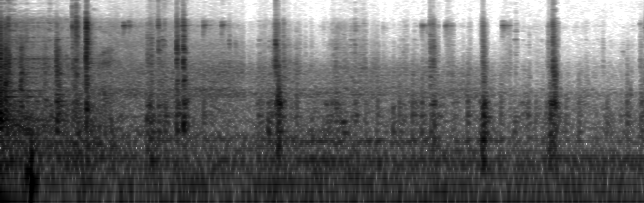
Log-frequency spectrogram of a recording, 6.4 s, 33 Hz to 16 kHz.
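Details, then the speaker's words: International 484 tractor starter motor clicking: scattered sharp clicks at uneven intervals with no cranking or firing. Owner suspects a dirty electrical connection down by the starter; cause not confirmed. "ah that problem again okay got a clicky starter motor as you can hear"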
